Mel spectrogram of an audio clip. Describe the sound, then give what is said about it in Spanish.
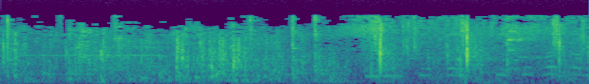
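Donkey hooves clop unevenly on hard ground as a man leads the donkey away by pulling it, a handful of sharp knocks standing out from a steady murmur of background noise and faint voices. “Él la mira muy serio, agacha la cabeza y se marcha tirando del burro.”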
